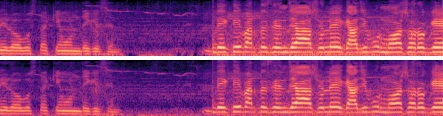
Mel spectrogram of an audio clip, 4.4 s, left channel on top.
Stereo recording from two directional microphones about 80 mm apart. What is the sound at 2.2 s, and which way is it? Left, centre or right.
Speech, right.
